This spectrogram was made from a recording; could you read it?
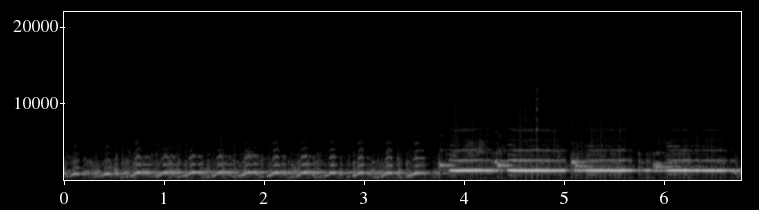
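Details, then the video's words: Waterslager canary from an old Belgian record: a series of quick falling slurred notes about three per second, then loud clear level whistled tones repeated in bursts. "Old Canary Waterslager Song - カナリアの鳴き声"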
